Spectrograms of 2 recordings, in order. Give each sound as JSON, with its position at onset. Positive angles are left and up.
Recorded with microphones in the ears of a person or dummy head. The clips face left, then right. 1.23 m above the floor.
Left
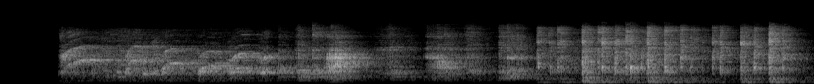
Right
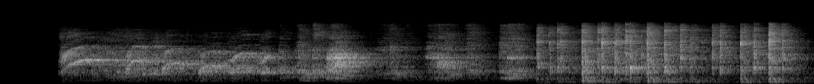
{"t": 0.6, "sound": "laughter", "side_deg": 20, "distance_m": 1.1}
{"t": 2.8, "sound": "scissors", "side_deg": 55, "distance_m": 2.5}
{"t": 5.4, "sound": "typing on a keyboard", "side_deg": -25, "distance_m": 0.6}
